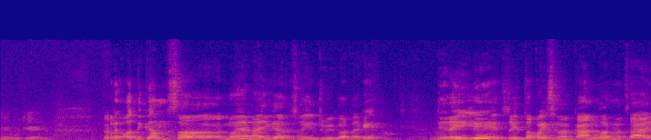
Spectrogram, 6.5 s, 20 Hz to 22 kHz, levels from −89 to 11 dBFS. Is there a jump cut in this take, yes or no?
yes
